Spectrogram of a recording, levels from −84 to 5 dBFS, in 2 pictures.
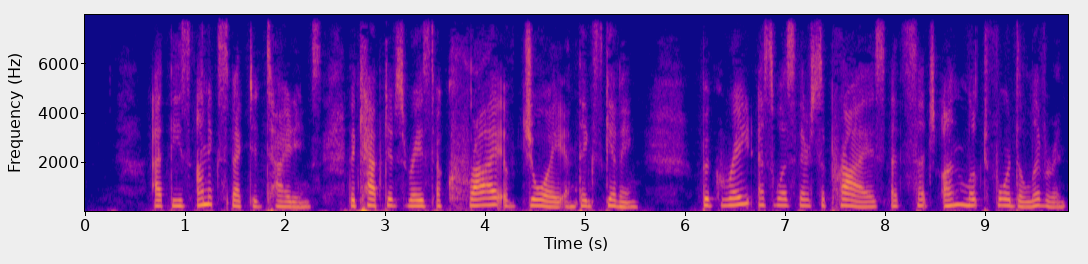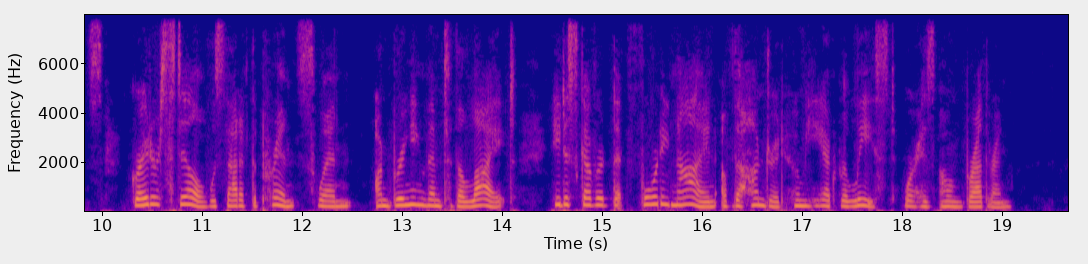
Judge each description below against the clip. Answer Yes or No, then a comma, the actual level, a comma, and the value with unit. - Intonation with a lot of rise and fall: No, average, 3.5 semitones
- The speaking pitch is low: No, high, 235 Hz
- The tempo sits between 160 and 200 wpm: Yes, average, 165 wpm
